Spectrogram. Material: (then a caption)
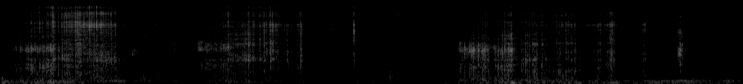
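Soap. A solid, dry orange soap bar with a grid-cut surface, held in the hand, is carved into small crunchy cubes with a metal blade. Bright, dry crunching and scratching bursts swell and fade, with the loudest stretches near the start and just past the middle. Quieter scrapes fall between them as the cubes break away.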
